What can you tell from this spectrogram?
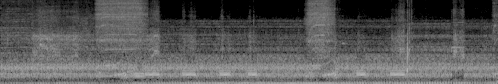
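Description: Huina RC wheel loader running, its electric motors giving a steady low hum, with short beeps repeating about twice a second through the middle and two brief bursts of noise as it drives up with a full bucket.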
